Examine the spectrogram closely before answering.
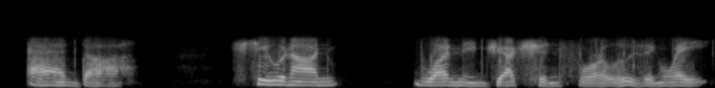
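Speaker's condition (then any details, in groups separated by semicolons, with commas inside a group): Parkinson's disease; wheelchair user, had a stroke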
